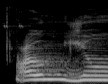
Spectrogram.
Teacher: ناک میں آواز چھپتی ہوئی آتی ہے، اسی کو اخفا کہتے ہیں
